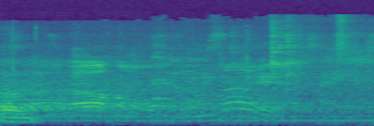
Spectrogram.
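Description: Faint, scattered voices from a club audience, with a steady low electrical hum from the sound system underneath.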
